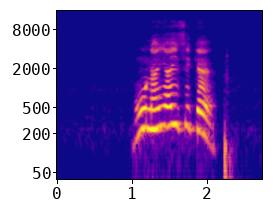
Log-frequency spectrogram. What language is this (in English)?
Sansi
